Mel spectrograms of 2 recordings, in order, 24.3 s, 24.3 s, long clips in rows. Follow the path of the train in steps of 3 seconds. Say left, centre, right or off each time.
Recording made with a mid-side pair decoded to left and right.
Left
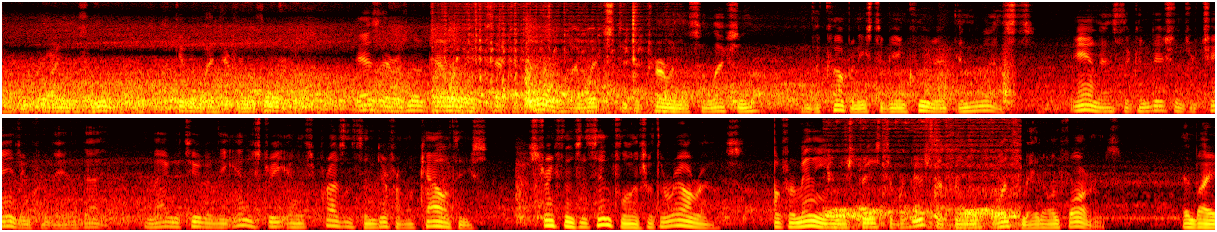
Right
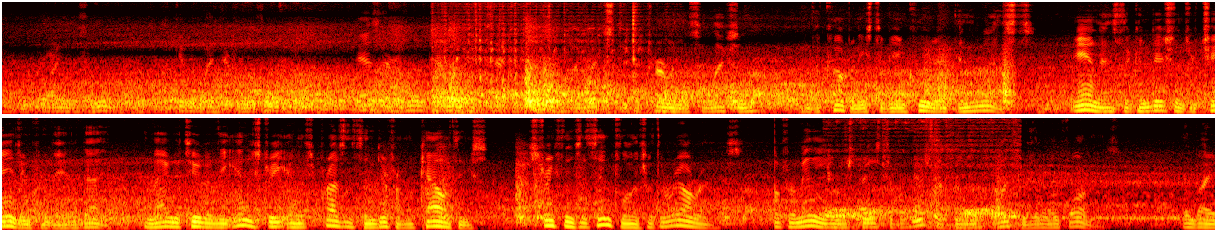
left, centre, right, right, right, right, right, right.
